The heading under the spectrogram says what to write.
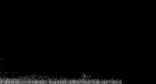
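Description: A low, steady engine rumble of a motorcycle driving past drifts in from outside through an open window, fairly faint, lasting just over a second before cutting off. No one speaks.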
